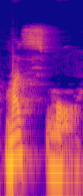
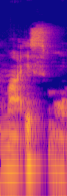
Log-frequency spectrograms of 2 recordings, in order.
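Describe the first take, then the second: First: The initial i of ismu is dropped, linking to ma. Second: The initial i of ismu is pronounced separately. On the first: The speaker calls it right. "Jadinya ma masmu" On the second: The speaker calls it wrong. "bukan ma ismu"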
